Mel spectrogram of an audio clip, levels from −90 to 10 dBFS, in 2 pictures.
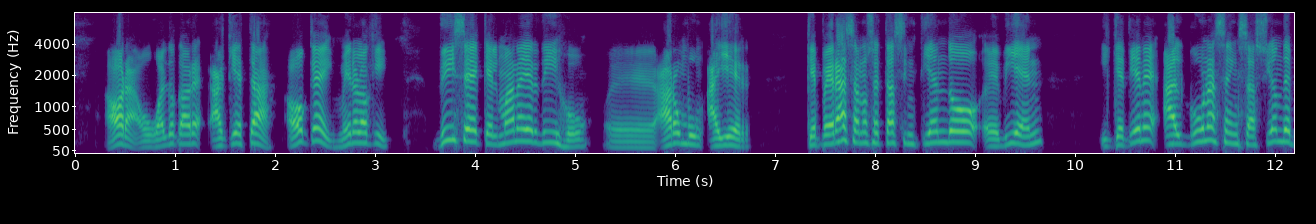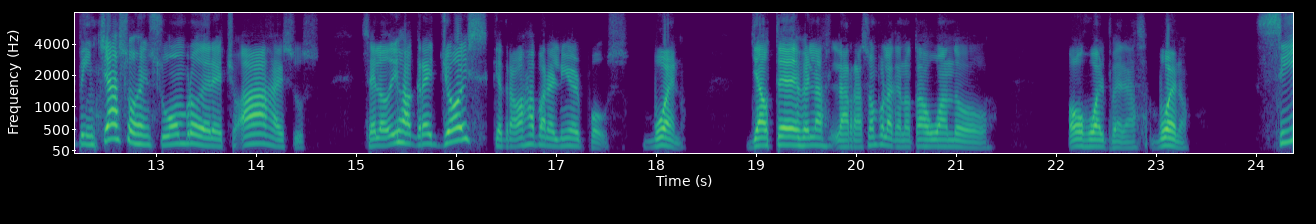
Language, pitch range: English, 165-235 Hz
